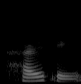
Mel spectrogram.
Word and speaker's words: Hershey: Hershey, like chocolate kid.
